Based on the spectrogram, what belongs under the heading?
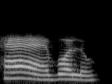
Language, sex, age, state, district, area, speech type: Bengali, female, 18-30, West Bengal, Cooch Behar, urban, conversation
